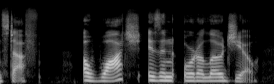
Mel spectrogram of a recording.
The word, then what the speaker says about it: orologio: A watch is an orologio. Now that one can be a little tricky, so let's say it's slow. O-ro-lo-gio. Perfect. A bracelet is a bracciale.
